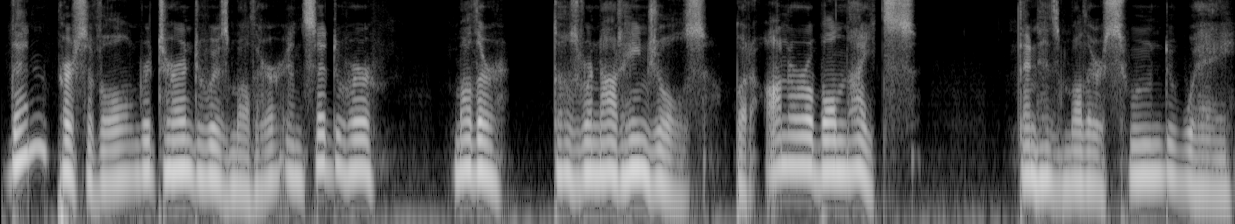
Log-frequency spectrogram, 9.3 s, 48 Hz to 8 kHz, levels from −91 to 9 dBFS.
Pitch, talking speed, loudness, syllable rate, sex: 145 Hz, 150 wpm, -20 LUFS, 5.2 syllables/s, male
